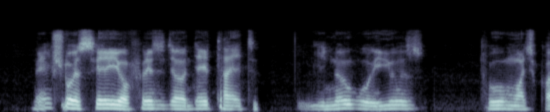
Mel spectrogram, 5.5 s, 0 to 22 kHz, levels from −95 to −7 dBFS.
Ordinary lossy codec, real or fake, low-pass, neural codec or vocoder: none; fake; 7.2 kHz; codec, 24 kHz, 1.5 kbps, HILCodec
